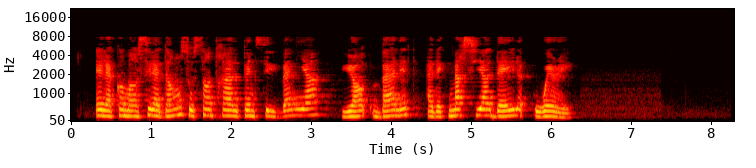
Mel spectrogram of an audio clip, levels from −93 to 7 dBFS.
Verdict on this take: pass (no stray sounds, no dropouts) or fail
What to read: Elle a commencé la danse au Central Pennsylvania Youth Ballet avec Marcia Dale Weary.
pass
